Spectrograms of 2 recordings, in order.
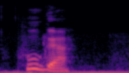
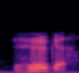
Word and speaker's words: hygge: spelled h y g g e but you pronounce it um in the language Huga you know h o o g h Huga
